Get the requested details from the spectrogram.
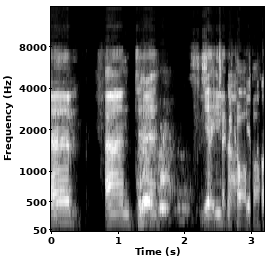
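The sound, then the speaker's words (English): A dog barks excitedly in a quick series of loud yaps and yelps, with short pauses between bursts and a mix of higher whiny tones. “My dog's just gone mad.”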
